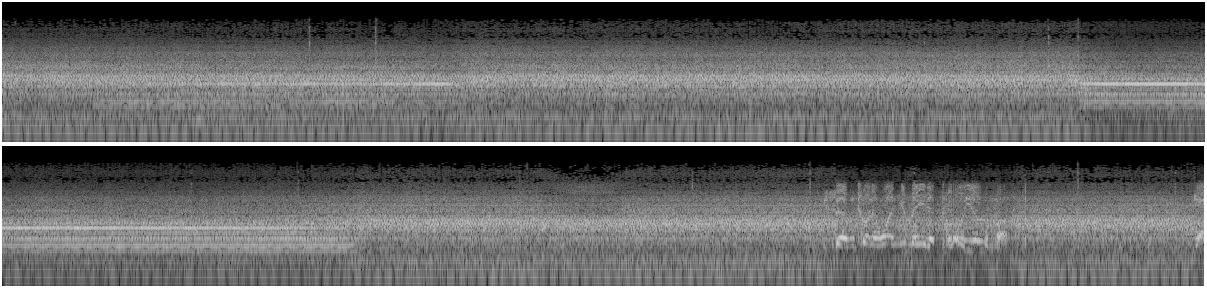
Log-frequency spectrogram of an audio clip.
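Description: Railroad maintenance-of-way diesel machines running steadily, while a multi-chime air horn sounds twice: a blast of about five seconds near the start and a louder blast of about six seconds midway. A voice comes over a radio scanner near the end.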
